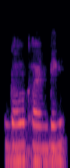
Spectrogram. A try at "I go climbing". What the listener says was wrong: Yeah, I go climbing. Don't pronounce the D. I go climbing.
